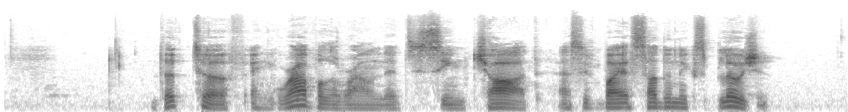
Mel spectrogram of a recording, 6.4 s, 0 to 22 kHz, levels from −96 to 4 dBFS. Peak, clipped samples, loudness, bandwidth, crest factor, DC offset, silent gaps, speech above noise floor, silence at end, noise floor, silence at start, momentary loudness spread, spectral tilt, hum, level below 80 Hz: -12 dBFS; under 0.1%; -33 LUFS; 14.5 kHz; 24 dB; under 0.1%; none; 40 dB; 0.6 s; -75 dBFS; 0.85 s; 15 LU; -2.5 dB/octave; none; -76 dBFS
